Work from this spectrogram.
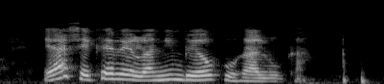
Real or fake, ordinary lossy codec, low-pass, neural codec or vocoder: fake; MP3, 32 kbps; 7.2 kHz; codec, 16 kHz, 8 kbps, FreqCodec, smaller model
